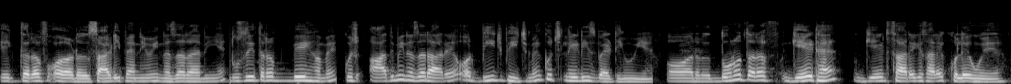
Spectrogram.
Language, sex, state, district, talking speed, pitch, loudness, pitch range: Hindi, male, Bihar, Muzaffarpur, 235 wpm, 160 Hz, -17 LUFS, 145-175 Hz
